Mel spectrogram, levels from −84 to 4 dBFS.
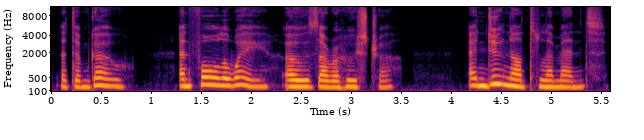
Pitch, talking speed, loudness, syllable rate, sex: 220 Hz, 130 wpm, -16 LUFS, 4.1 syllables/s, female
